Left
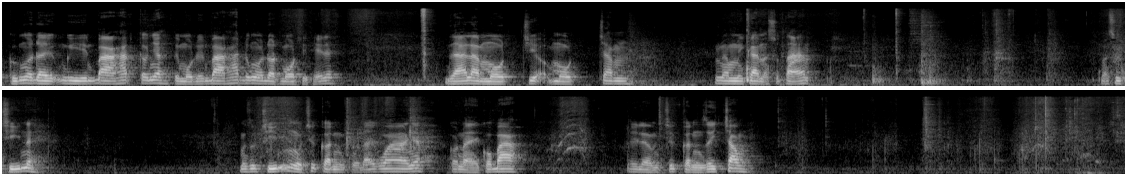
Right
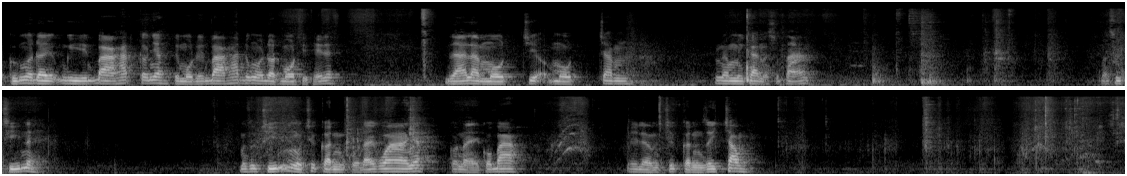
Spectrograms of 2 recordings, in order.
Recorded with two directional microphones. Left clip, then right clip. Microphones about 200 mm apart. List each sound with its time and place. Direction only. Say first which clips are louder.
0.0 s speech: left 3 dB; 10° left (ahead or behind)
8.7 s a sound: left 3 dB; 10° left (ahead or behind)
11.0 s speech: left 4 dB; 15° left (ahead or behind)
13.6 s speech: left 3 dB; 10° left (ahead or behind)
14.8 s speech: right 1 dB; 15° right (ahead or behind)
15.7 s speech: left 6 dB; 15° left (ahead or behind)
17.5 s speech: left 3 dB; 5° left (ahead or behind)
